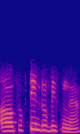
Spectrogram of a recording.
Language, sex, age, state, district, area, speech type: Tamil, female, 18-30, Tamil Nadu, Cuddalore, rural, conversation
